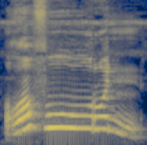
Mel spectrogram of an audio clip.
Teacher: തെൻവീനിന് ശേഷം ഇവിടെ ഇവഹാറിൻ്റെ ലെറ്ററായിട്ടുള്ള ഹ വന്നു. അപ്പോൾ തെൻവീനിലുള്ള നൂനിൻ്റെ സൗണ്ടിന് നമ്മളവിടെ വ്യക്തമായിട്ട് കേൾപ്പിക്കണം. ഗഫൂറുൻ, ശരിക്ക് നൂനിൻ്റെ സൗണ്ടിനെ വ്യക്തമായിട്ട് കേൾപ്പിക്കുക.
